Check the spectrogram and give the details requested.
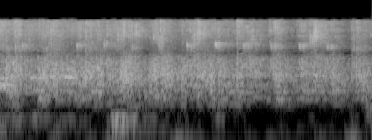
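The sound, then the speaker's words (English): Sustained audience applause as people take their seats, a dense, steady wash of many hands clapping that holds at an even loudness for the whole stretch, with no voices standing out. “Let's give them a round of applause as they take their seats.”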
